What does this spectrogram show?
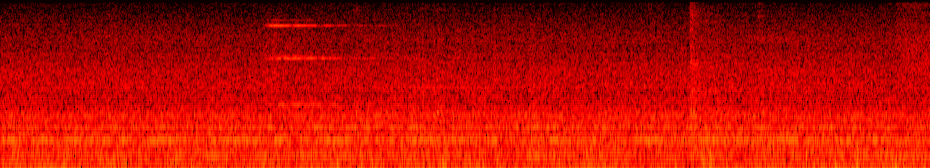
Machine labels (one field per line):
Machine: fan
